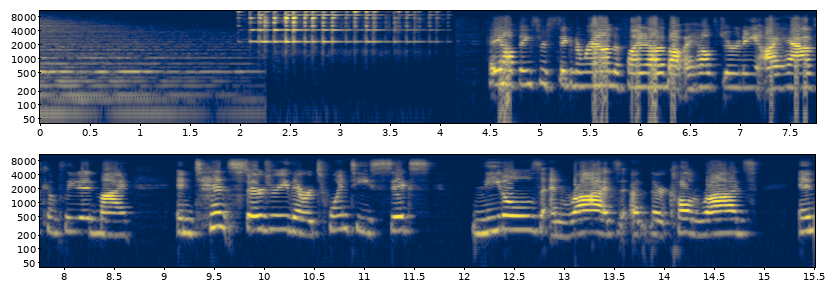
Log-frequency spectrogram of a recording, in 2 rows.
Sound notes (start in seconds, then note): 2.0 bell tinkles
